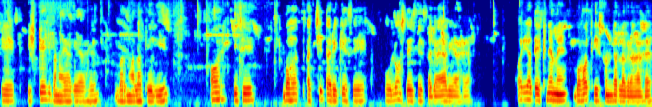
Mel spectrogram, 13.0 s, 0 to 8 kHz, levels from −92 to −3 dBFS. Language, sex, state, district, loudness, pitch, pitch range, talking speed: Hindi, male, Bihar, Jamui, -19 LUFS, 125 Hz, 115-140 Hz, 140 wpm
